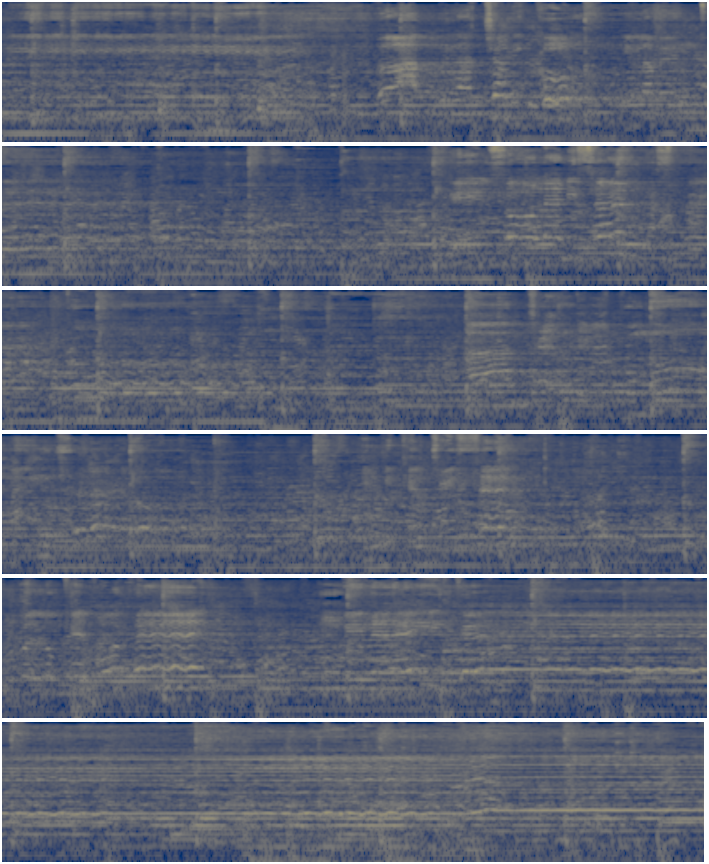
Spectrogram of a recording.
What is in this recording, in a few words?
pouring his heart out italian style at cosmos restaurant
